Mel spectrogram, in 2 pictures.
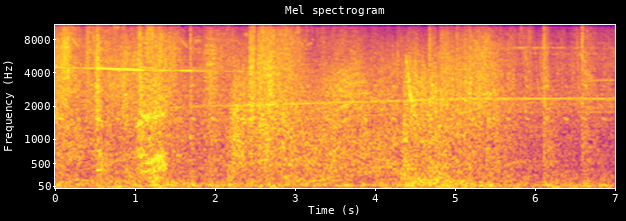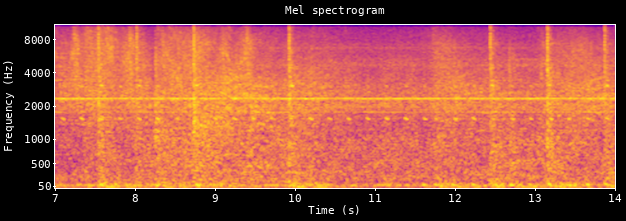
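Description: Gameplay in Halo: Combat Evolved with a dense, continuous rumble of explosions and weapon blasts, heavy and booming, with sharp bursts scattered throughout and no talking.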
